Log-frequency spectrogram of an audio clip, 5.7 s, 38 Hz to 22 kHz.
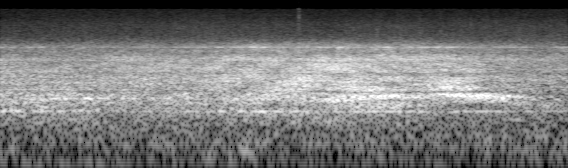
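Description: An SAS Airbus A320neo jet departs for Copenhagen from Manchester Airport, its engine roar a steady, moderately distant broadband rumble that swells slightly midway before easing off.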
